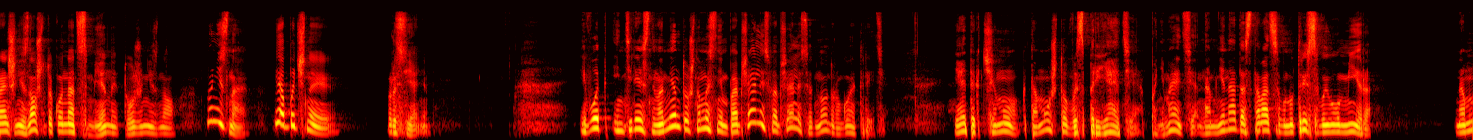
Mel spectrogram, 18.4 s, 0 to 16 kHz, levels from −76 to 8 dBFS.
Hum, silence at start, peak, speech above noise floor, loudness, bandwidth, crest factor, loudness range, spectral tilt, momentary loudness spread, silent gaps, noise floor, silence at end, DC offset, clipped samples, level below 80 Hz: none; 0 s; -4 dBFS; 48 dB; -23 LUFS; 12.5 kHz; 20 dB; 6 LU; -5 dB/octave; 16 LU; none; -71 dBFS; 0 s; under 0.1%; under 0.1%; -58 dBFS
